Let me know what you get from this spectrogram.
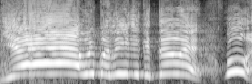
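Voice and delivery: very high, loud, eager shout; cheering crowd. Acted. Crowd answers tightrope walker, wildly excited. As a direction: whoop like a thrilled audience.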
